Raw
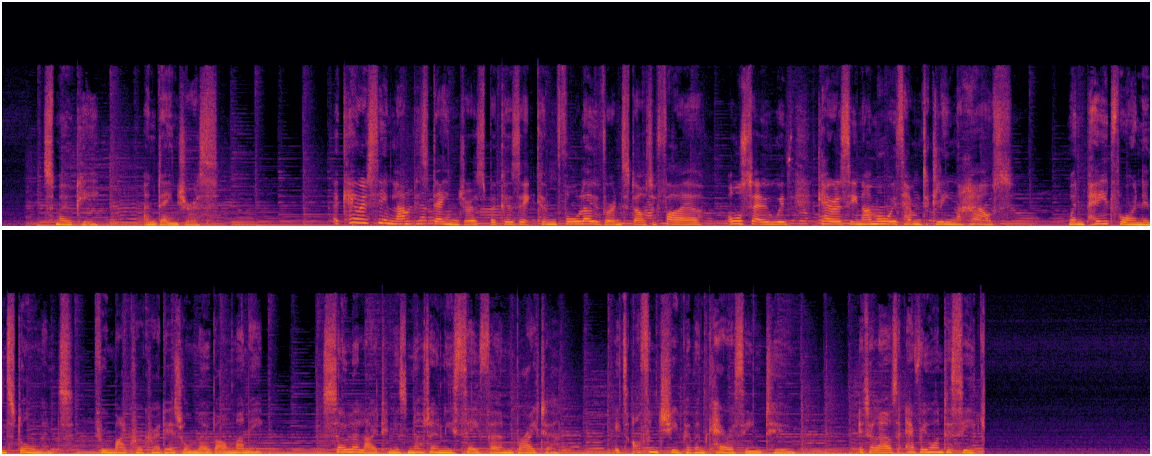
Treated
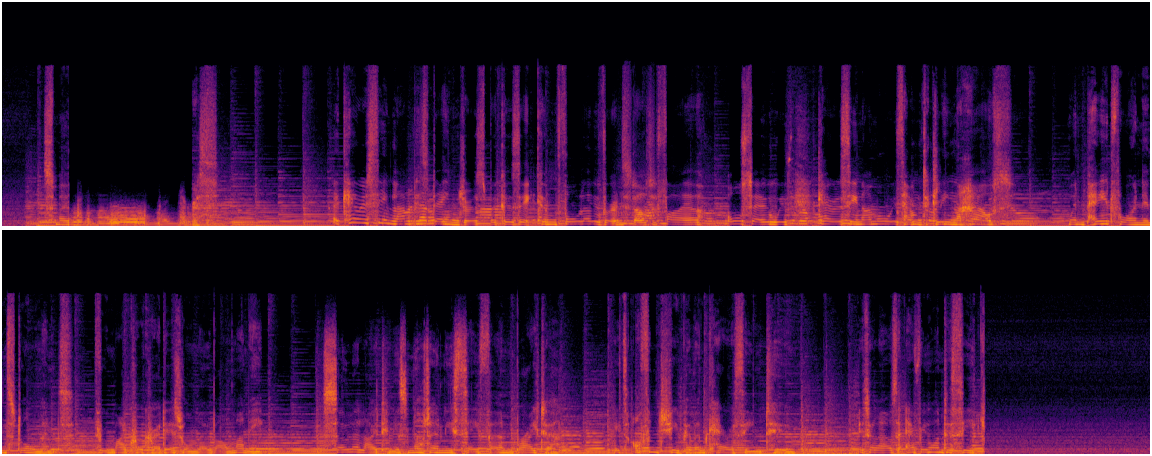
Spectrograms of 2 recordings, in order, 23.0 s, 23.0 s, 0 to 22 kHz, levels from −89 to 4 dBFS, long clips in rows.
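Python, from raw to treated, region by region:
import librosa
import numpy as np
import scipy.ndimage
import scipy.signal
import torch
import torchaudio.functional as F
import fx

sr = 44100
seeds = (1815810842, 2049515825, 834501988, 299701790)

y = fx.chain(x, sr, fx.lower_of_two(delay_ms=6.6),
    fx.lowpass(hz=1200.0, slope=24),
    fx.over_compress(threshold_db=-32.0, ratio=-1.0), at=(0.66, 1.9))
y = fx.chain(y, sr, fx.notch(hz=3600.0, q=14.0),
    fx.detune_double(cents=45), at=(6.09, 6.54))
y = fx.chain(y, sr, fx.lowpass(hz=11000.0, slope=24),
    fx.dynamic_eq(hz=6600.0, q=1.0, threshold_db=-41.0, ratio=4.0, max_db=8), at=(14.61, 16.15))
y = fx.bass_treble(y, sr, bass_db=-13, treble_db=-15)
y = fx.over_compress(y, sr, threshold_db=-30.0, ratio=-0.5)
y = y * librosa.db_to_amplitude(8.0)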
